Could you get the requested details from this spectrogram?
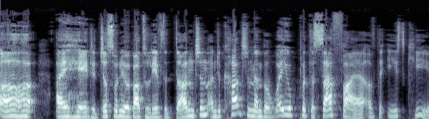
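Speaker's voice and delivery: generic, vague, put-on miscellaneous European accent. Playing a card game, reading a card in a put-on European accent. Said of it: "I can do Miscellaneous European".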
